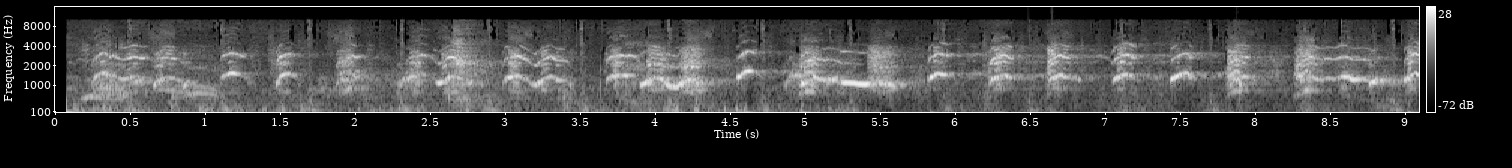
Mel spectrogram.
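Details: Chester, a dog, barking at windshield wipers: a fast, excited run of high, yappy barks and whiny yips in uneven bursts, several per second, with no other clear sounds.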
